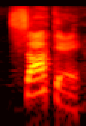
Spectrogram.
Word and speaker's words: sake: Yesterday, I pronounced that sake, S-A-K-E, and then people are like, sake. I'm like, oh, sake, okay.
